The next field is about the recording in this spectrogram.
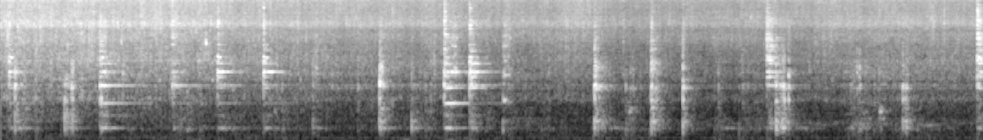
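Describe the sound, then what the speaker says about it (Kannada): Chopped onions sizzle in hot oil for a bondas sukka, with steady frying hiss broken by frequent clinks and scrapes of a spoon stirring in the pan, close and fairly loud, no talking. "ಈಗ ನಾನು ಈರುಳ್ಳಿಯನ್ನು ಹಾಕ್ತಾ ಇದ್ದೇನೆ, ಆವಾಗಲೇ ಕಟ್ ಮಾಡಿರುವಂಥ ಈರುಳ್ಳಿ."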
